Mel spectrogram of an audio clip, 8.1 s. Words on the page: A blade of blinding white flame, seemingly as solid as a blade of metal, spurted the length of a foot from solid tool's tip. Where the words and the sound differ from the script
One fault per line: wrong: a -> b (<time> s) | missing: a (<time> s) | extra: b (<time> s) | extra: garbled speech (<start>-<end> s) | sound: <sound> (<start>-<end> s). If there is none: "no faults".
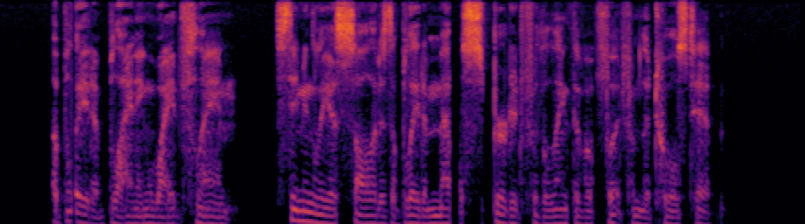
sound: dropout (0.7-0.8 s)
sound: dropout (4.5-4.6 s)
extra: for (5.3 s)
wrong: solid -> the (6.4 s)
